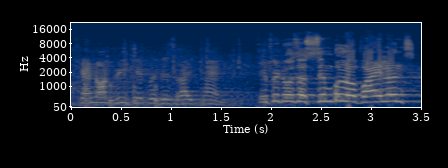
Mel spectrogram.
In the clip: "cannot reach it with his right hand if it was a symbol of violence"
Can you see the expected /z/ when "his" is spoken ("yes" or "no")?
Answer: yes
